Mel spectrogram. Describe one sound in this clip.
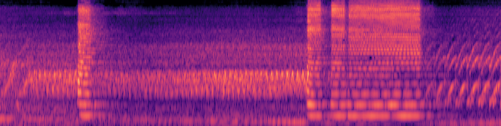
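A fire engine blasts its air horn.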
